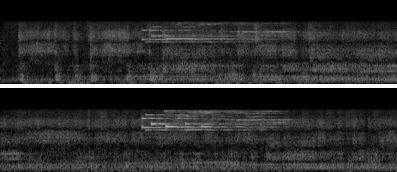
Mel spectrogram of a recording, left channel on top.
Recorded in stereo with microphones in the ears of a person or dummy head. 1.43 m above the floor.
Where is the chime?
55° right (ahead or behind), 7 m.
